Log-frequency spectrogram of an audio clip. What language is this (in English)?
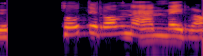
Icelandic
